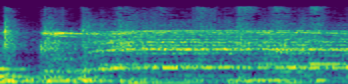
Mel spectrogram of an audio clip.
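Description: Praise and worship singing: a woman leading into a microphone with the congregation singing along. After a brief break she glides up into one long held note.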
